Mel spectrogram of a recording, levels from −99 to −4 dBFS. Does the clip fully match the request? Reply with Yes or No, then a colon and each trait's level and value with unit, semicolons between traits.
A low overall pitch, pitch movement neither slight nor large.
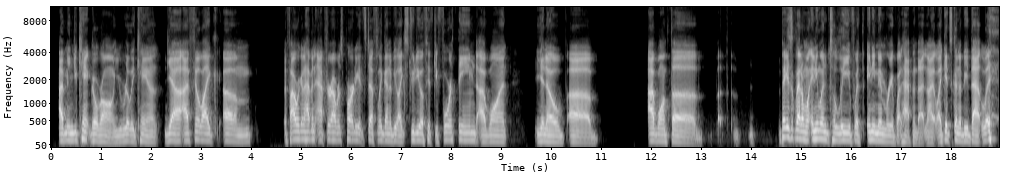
Yes: low, 115 Hz; average, 3.7 semitones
